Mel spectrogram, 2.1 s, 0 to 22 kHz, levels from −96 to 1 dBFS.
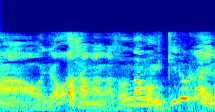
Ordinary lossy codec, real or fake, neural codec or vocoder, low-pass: none; fake; codec, 16 kHz, 8 kbps, FreqCodec, larger model; none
